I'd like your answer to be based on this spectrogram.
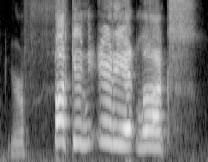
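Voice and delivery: very high, very loud, very slow, shrill drawn-out yell. Voicing a character yelling up at the sky: yelling at the top of lungs. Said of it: "just yell at the top of my lungs".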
